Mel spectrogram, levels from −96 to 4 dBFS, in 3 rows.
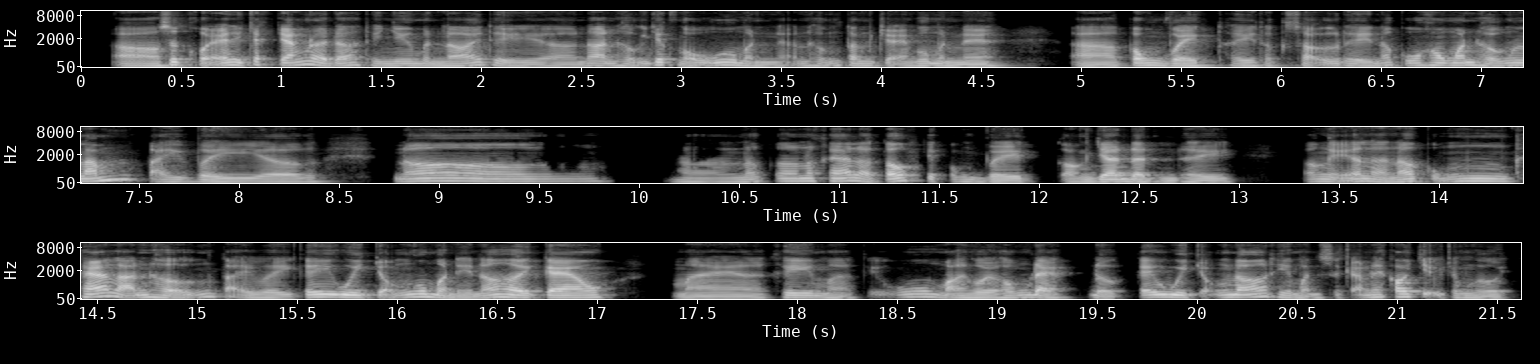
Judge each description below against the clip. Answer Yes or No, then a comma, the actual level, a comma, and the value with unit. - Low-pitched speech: Yes, low, 115 Hz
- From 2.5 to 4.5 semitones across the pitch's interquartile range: No, average, 5.2 semitones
